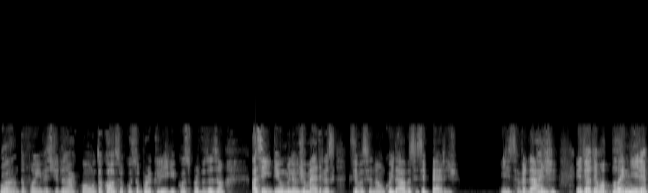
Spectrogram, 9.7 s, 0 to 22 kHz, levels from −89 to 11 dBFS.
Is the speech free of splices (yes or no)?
yes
